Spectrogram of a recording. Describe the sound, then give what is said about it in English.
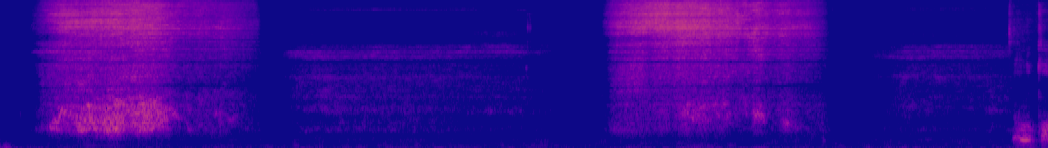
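Two long, airy sipping inhales drawn in through the mouth as a yoga pranayama breathing technique, each lasting about two seconds with a hissing, breathy texture, separated by quieter pauses of soft exhaling, and no talking. “These two are two of the very few pranayama techniques during which we inhale through the mouth. And it's basically you sip.”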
